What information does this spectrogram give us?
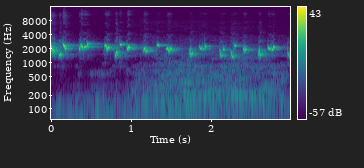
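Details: Yellow-vented bulbul female, in breeding condition, calling to a male: rapid chattering run of brief, liquid, slurred notes, evenly spaced and steady in loudness, with a faint low hum underneath.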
